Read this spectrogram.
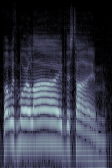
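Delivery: loud, high, hammed-up astonishment; mock amazement. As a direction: exclaim it in exaggerated disbelief. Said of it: "And we'll be like".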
